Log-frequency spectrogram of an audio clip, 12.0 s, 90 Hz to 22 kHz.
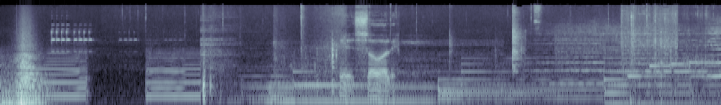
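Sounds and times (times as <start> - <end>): smartphone alarm chiming: 0.8 - 2.8.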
